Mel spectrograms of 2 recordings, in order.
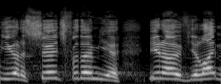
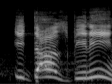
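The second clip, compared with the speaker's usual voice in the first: bad, drawn-out Australian accent in a commercial voice; 3 semitones higher than usual. Retelling a toothpaste advert with chalk: imitating a horrible Australian accent. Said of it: "that horrible Australian accents".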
